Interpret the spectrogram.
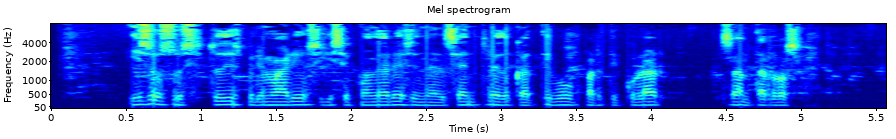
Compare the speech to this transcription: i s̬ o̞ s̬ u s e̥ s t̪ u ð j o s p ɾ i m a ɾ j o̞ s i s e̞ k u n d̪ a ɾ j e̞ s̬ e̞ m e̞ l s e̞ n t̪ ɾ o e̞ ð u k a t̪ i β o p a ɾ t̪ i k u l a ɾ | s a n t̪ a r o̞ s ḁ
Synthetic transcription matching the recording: i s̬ o̞ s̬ u s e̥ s t̪ u ð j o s p ɾ i m a ɾ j o̞ s i s e̞ k u n d̪ a ɾ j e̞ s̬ e̞ n e̞ l s e̞ n t̪ ɾ o e̞ ð u k a t̪ i β o p a ɾ t̪ i k u l a ɾ | s a n t̪ a r o̞ s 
